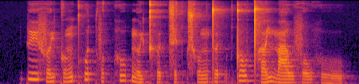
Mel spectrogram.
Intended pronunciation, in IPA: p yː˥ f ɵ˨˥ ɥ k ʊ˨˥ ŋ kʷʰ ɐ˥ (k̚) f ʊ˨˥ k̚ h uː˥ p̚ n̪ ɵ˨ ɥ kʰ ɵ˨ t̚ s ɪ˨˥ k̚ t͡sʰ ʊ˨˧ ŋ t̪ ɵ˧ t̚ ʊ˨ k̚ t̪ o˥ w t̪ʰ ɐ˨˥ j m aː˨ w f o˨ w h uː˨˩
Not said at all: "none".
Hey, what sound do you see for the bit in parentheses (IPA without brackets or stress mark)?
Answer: t̚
